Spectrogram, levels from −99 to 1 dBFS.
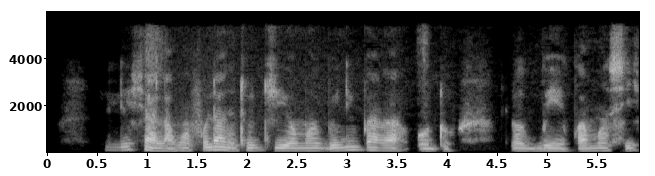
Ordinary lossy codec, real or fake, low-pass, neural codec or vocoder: MP3, 48 kbps; real; 5.4 kHz; none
